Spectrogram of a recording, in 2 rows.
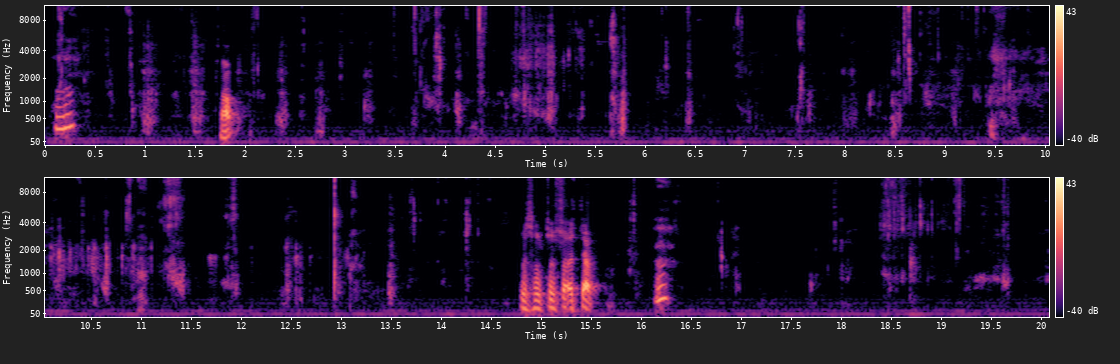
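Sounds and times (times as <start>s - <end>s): wet chewing: 0.3s - 14.6s
fried chicken crunching: 0.8s - 14.4s, 17.9s - 20.0s.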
